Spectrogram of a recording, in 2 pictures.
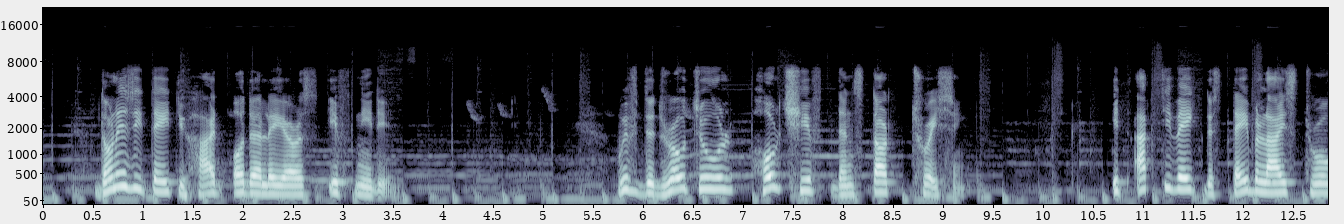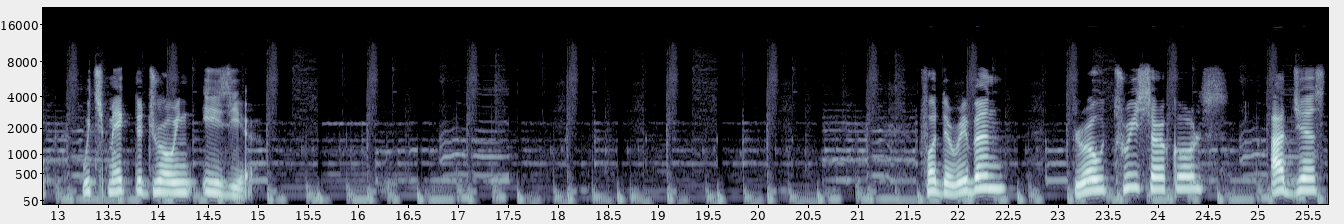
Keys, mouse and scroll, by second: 4.9-5.4 scroll up 1, 5.4 shift+middle click, 5.8-6.2 scroll up 2, 6.2-7.5 shift+middle drag, 7.5-8.8 scroll down 1, 8.8-9.7 scroll up 1, 9.7-11.1 shift+drag, 15.5 shift+middle click, 15.8-16.8 shift+drag, 16.8 shift+middle click, 17.0 scroll up 1, 17.7 shift+click, 21.0 click, 21.6 Tab, 21.8-22.8 drag, 22.8 Tab, 23.4 Tab, 23.7 Tab, 23.8-25.6 drag, 25.6 Tab.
